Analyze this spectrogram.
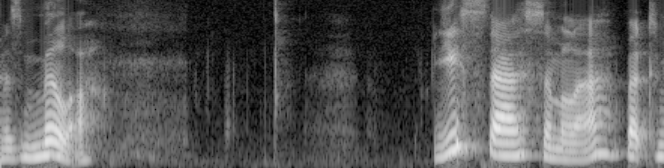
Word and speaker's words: Milla: To me, that says Miller, as in Miller. That's just how we pronounce it, Miller.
